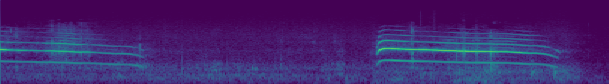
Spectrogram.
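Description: Two loud, drawn-out mewing calls from a common buzzard, each nasal and slightly harsh, holding a steady pitch before sliding down at the end, separated by a pause of about a second and a half.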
